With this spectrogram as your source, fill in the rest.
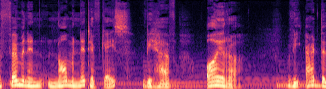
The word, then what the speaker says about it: eure: So it is pronounced eure and not euer.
